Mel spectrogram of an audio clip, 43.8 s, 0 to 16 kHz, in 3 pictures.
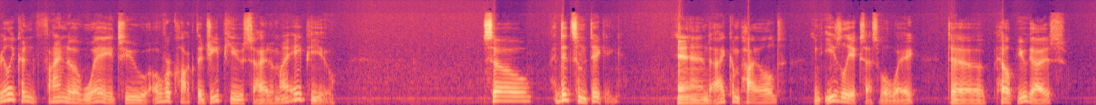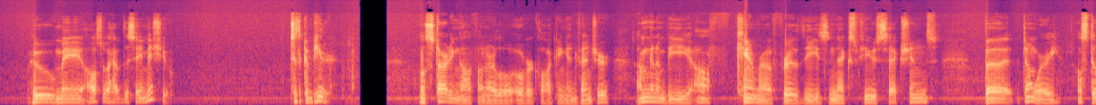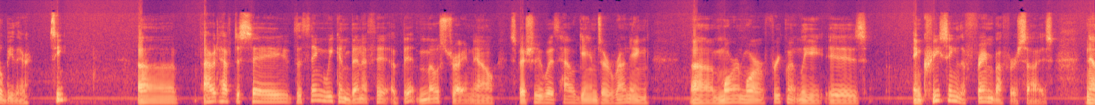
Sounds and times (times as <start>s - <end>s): Speech: 0.0s - 4.5s, 6.4s - 8.4s, 9.0s - 14.3s, 15.0s - 17.0s, 18.5s - 19.2s, 20.2s - 30.2s, 31.0s - 43.8s
Inside, small room: 0.0s - 43.8s.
